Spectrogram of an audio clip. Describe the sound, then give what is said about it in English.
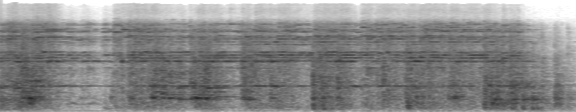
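A big barrel with bells on it is spun to pick which word goes to which contestant. It makes a steady rattling, jingling clatter of many small bells, bright and continuous for several seconds before cutting off. “All right, well, let's spin the big barrel and see just which word will go to which contestant.”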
